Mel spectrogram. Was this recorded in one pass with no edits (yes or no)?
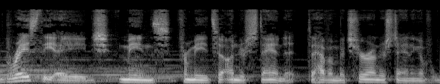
no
